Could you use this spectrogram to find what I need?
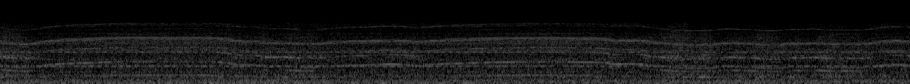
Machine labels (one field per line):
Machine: pump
